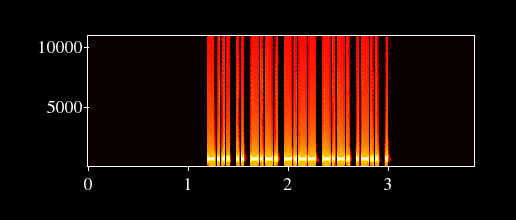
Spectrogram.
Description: Morse code, heard as a keyed tone, about 47 wpm, 700 Hz. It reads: BICYCLE
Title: Seven Letter Words - 50wpm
